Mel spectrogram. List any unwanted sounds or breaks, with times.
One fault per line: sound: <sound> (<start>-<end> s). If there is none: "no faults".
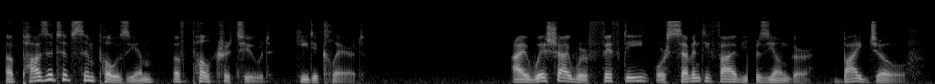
sound: dropout (7.5-7.6 s)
